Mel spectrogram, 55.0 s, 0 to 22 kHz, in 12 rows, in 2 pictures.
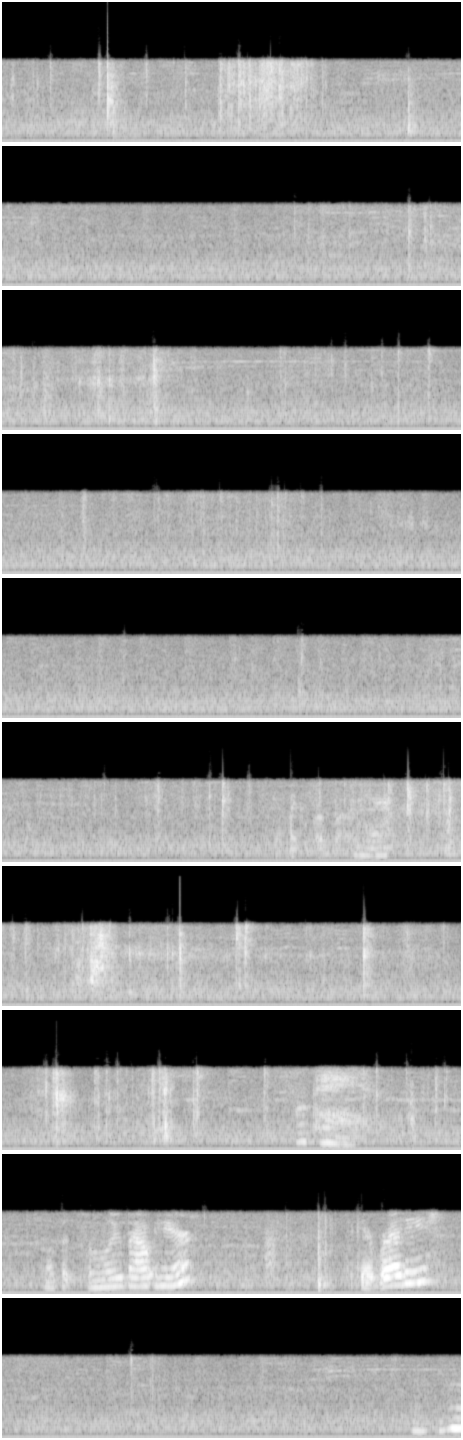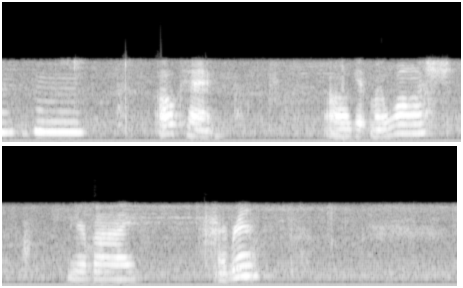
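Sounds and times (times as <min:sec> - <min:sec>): paper packaging rustling: 0:02.1 - 0:03.3, 0:23.3 - 0:35.0.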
